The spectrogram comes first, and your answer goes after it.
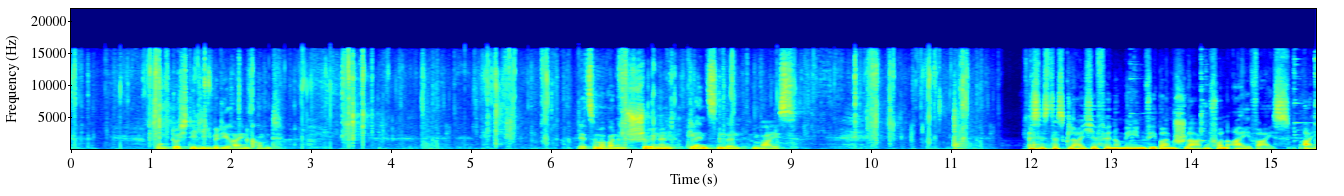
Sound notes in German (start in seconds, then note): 2.7 Knistern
